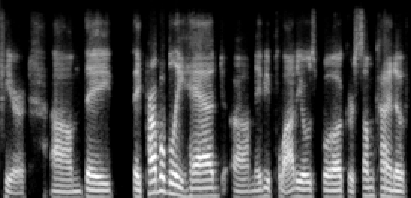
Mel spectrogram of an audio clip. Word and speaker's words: Palladio: Palladio, yeah. Palladio. I mean, once again, Palladio, yeah, is more the pronunciation.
